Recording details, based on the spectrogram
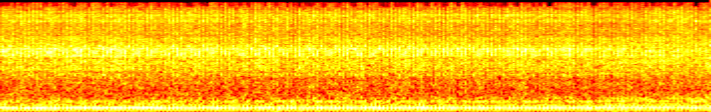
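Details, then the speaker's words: Evo engine that had started knocking, running after a bad cam gear was found and the cams replaced: loud, even idle with a smooth steady rumble, no knocking or ticking; sounds healthy, normal idle. "I know hell yeah that thing's healthy that sounds good that's a healthy son of a [ __ ] huh"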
